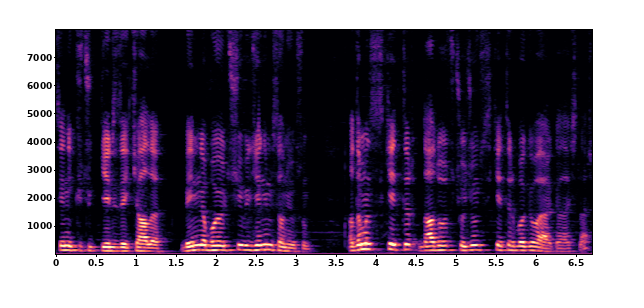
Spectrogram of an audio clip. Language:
Turkish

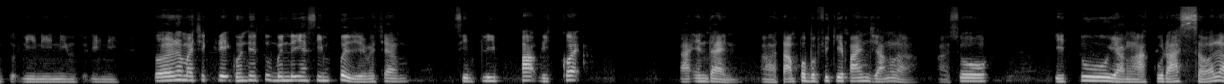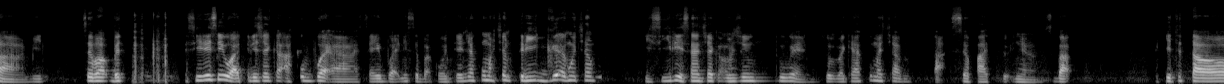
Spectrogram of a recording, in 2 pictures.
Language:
Malay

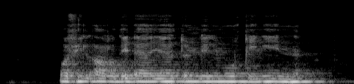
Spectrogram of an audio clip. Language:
Arabic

